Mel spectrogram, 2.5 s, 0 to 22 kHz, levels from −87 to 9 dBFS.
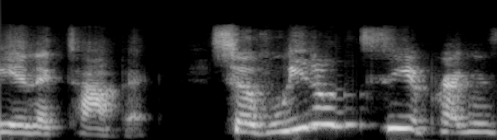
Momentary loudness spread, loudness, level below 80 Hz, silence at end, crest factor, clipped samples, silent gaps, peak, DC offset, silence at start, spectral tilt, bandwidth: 7 LU; -15 LUFS; -70 dBFS; 0 s; 12 dB; under 0.1%; none; -2 dBFS; under 0.1%; 0 s; -2 dB/octave; 10.5 kHz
